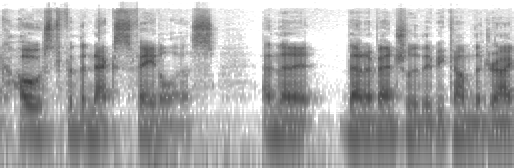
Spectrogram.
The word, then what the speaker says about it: Fatalis: I love the lore of the Fatalis in Monster Hunter. Or I guess it's Fatalis is how it's said in the game. They say it Fatalis, not Fatalis.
